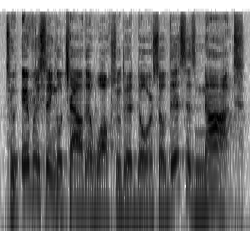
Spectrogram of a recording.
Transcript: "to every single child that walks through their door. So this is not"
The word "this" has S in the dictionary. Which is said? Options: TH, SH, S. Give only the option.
S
